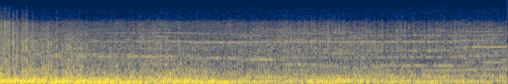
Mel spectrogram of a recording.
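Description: Artillery fire on enemy positions rolls out as a heavy, broad boom that decays into a long, loud rumble over a few seconds, with no voices present.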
